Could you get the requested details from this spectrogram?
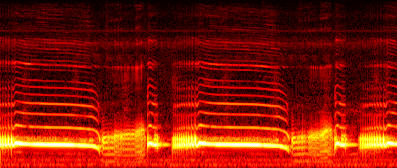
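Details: Lure recording of a puter pelung dove meant to make doves sing: two cycles of a drawn-out steady coo falling at the close, a rough lower rolling phrase and brisk stuttered pulses.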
